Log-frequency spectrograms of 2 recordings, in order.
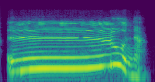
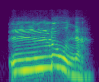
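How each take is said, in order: First: The L sound is stretched out the longest. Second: The L sound is held only briefly. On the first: "va a ser un poquito más largo cada vez" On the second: "empiezo con luna"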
